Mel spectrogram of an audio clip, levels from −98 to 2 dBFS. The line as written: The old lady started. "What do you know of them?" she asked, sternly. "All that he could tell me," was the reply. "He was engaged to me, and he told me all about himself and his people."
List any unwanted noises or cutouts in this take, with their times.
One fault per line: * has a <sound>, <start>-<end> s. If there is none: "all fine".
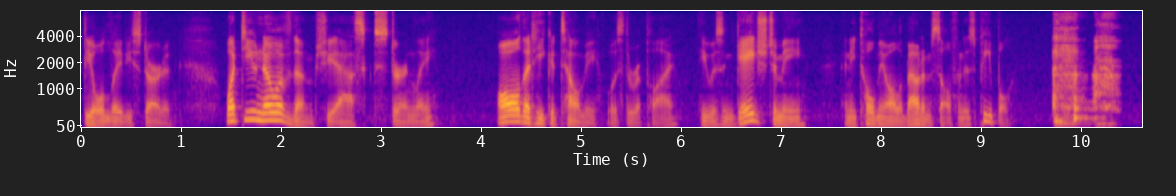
* has a cough, 9.7-10.4 s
